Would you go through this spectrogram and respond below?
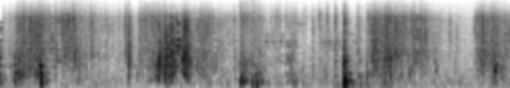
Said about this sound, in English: I'm going to open up my Colored Rain box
